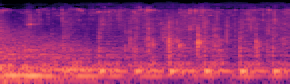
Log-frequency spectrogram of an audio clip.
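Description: Horses are held at a city wall gate as their riders dismount. Their hooves clop in a steady, uneven shuffle over a low rumbling background, with occasional scuffs and stamps as the animals move about. No one speaks.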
